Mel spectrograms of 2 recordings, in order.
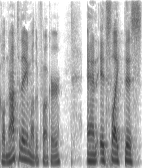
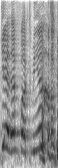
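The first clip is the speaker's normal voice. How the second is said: high-pitched mock-traumatized kid; ten-year-old self; 13 semitones higher, 4 dB louder than usual. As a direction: imitate a shaken child admitting it. Ten-year-old self after horror film.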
